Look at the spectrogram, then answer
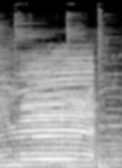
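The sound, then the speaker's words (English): A single long, loud moo from Bessie, a sick cow with lactose intolerance, with a rich harmonic, slightly nasal tone that swells, holds steady, then drops off abruptly, with no talking. “Since time immemorial, a veterinarian could give you a diagnosis for your sick cow.”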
